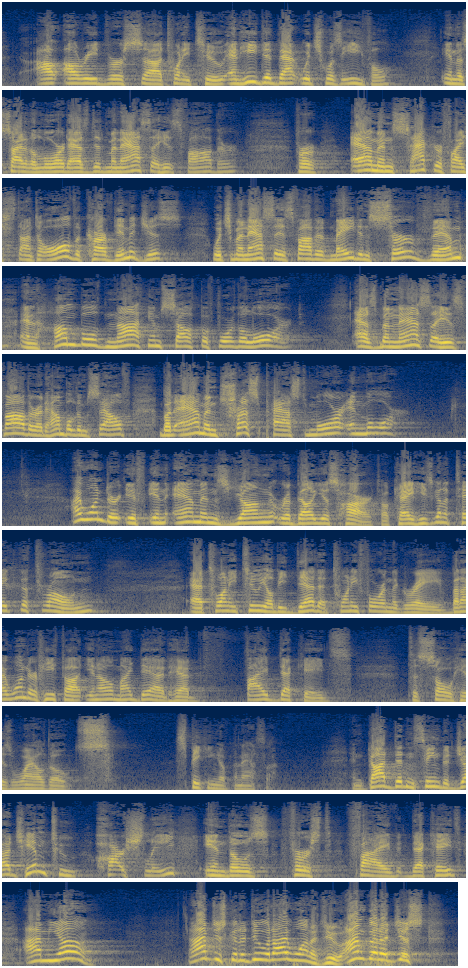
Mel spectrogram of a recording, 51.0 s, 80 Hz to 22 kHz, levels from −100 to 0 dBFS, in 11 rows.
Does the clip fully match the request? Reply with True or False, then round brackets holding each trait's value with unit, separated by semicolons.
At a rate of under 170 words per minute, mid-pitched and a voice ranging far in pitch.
False (160 wpm; 175 Hz; 4.5 semitones)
